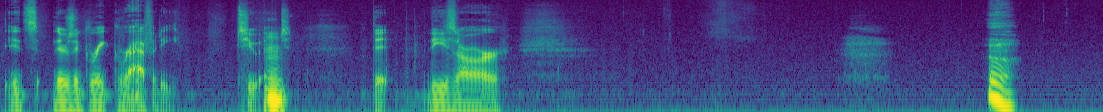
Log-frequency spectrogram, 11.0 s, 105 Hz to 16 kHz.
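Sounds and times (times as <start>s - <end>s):
low hiss: 0.0s - 11.0s
speech: 0.2s - 3.0s, 3.7s - 5.1s, 9.9s - 10.2s
person giving a stifled yawn: 9.9s - 10.2s.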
